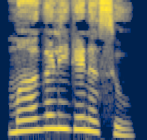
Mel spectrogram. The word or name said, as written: ಮಾಗಳಿಗೆಣಸು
